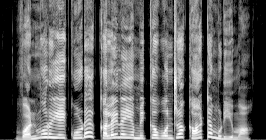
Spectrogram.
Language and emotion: Tamil, surprised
